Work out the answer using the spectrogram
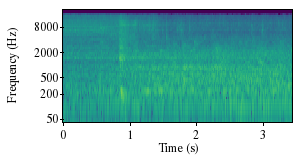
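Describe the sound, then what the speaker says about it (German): Water runs steadily from a newly installed low-pressure kitchen faucet filling a boiler, a continuous close splashing gush with a brief sputter near the start. "Jetzt muss sich der Boiler erstmal füllen und ihr seht, jetzt haben wir Wasser."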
